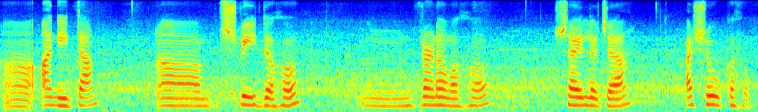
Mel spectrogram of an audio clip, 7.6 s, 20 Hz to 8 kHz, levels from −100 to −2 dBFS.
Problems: none marked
